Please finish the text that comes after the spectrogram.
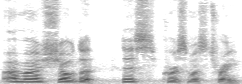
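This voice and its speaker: A puppeteer plays along in a casual home puppet show, speaking very slowly. The replies are short and halting, with words repeated. It is recorded on a phone in a living room. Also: mid-range voice, steady tone. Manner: brief, halting replies with repetitions. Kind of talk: casual homemade puppet play. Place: living room beside a Christmas tree at home. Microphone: phone camera a short way off.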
